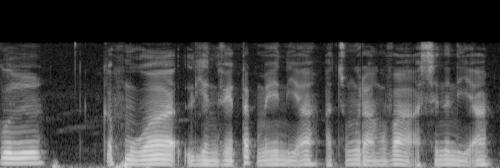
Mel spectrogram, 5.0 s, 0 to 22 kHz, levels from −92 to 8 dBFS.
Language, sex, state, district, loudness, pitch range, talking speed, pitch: Mizo, male, Mizoram, Aizawl, -16 LUFS, 95-105 Hz, 205 wpm, 100 Hz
